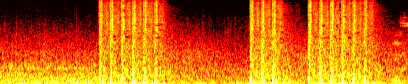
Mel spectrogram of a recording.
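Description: An assault rifle fires in bursts.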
